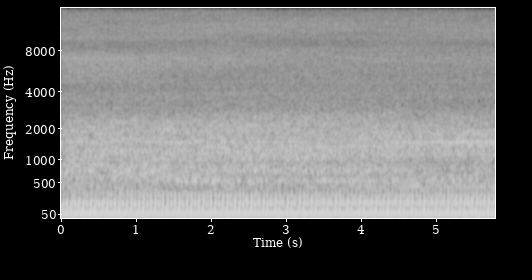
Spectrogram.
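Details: 5000-watt Briggs and Stratton generator with five hours run-time, after a no-start repair: stuck choke freed, Huayi carb cleaned, gummed float needle valve cleaned and its spring replaced. Steady, even drone with a smooth regular beat, no misses or hunting; normal running.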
